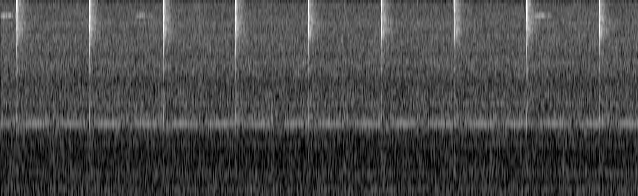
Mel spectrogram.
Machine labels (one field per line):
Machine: valve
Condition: normal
